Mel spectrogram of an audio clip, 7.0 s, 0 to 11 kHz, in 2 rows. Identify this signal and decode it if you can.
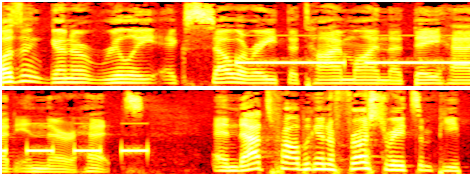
Beep code, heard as beeps, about 930 Hz, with speech in English. 2 long, 3 short.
